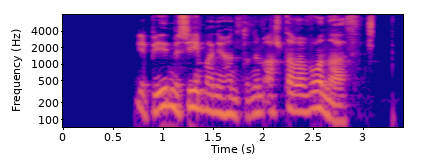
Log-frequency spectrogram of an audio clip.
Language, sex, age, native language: Icelandic, male, 30-39, Icelandic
